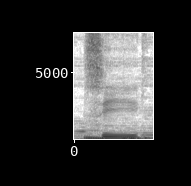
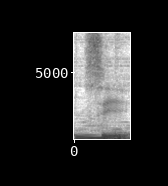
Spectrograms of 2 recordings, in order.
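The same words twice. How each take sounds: First: It is said with Cantonese tone three. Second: It is said with Cantonese tone four.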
